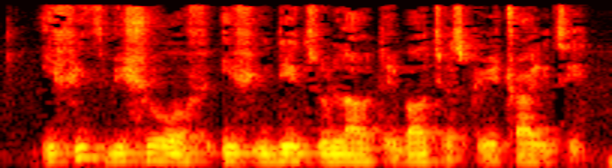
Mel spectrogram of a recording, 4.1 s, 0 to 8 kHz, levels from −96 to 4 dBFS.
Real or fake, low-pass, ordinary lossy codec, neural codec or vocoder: real; 7.2 kHz; MP3, 32 kbps; none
